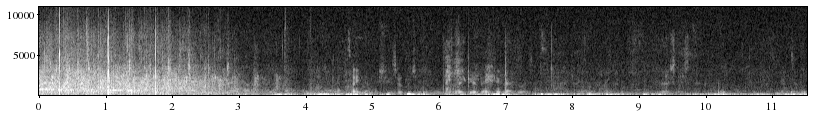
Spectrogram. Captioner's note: applause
